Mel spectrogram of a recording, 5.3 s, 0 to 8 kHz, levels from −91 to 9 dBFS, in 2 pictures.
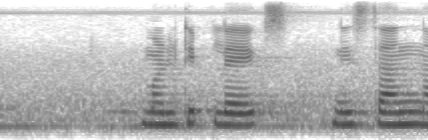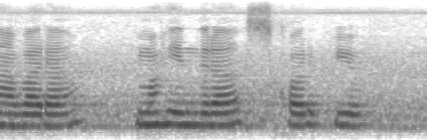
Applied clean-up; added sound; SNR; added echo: none; none; none; none.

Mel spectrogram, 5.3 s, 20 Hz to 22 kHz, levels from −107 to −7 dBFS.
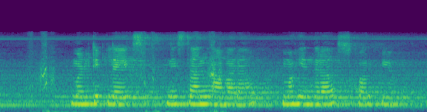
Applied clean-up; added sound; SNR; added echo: none; Zipper (clothing); 16 dB; reverberation time 2.3 s.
